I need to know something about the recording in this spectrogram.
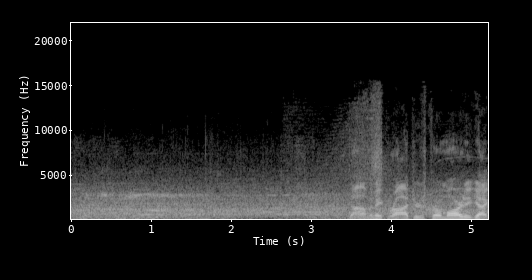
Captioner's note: pa announcement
